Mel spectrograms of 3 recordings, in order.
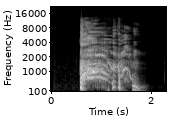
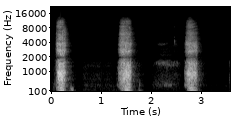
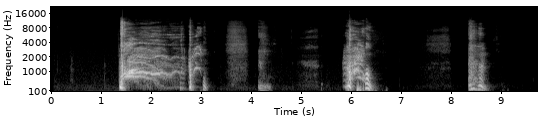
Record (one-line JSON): {"cough_length": "2.3 s", "cough_amplitude": 32768, "cough_signal_mean_std_ratio": 0.49, "exhalation_length": "3.6 s", "exhalation_amplitude": 28010, "exhalation_signal_mean_std_ratio": 0.31, "three_cough_length": "9.7 s", "three_cough_amplitude": 32722, "three_cough_signal_mean_std_ratio": 0.33, "survey_phase": "beta (2021-08-13 to 2022-03-07)", "age": "45-64", "gender": "Male", "wearing_mask": "No", "symptom_cough_any": true, "symptom_runny_or_blocked_nose": true, "symptom_sore_throat": true, "symptom_onset": "4 days", "smoker_status": "Ex-smoker", "respiratory_condition_asthma": false, "respiratory_condition_other": false, "recruitment_source": "Test and Trace", "submission_delay": "2 days", "covid_test_result": "Positive", "covid_test_method": "RT-qPCR", "covid_ct_value": 20.6, "covid_ct_gene": "N gene"}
